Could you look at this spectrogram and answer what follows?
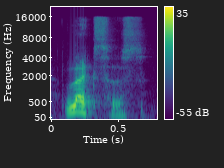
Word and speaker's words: Lexus: Лексус.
